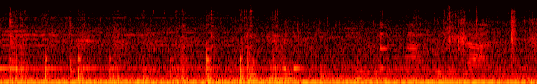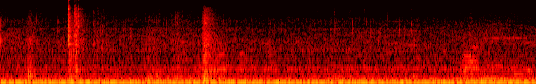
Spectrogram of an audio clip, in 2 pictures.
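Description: Gas burner fed from an LPG cylinder running under a cooking pot: a steady low rumble, with a few scattered clicks and knocks over it.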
